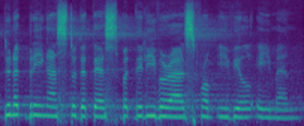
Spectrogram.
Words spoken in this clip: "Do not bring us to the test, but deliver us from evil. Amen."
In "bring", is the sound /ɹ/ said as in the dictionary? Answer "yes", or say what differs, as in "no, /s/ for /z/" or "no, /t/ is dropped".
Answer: yes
